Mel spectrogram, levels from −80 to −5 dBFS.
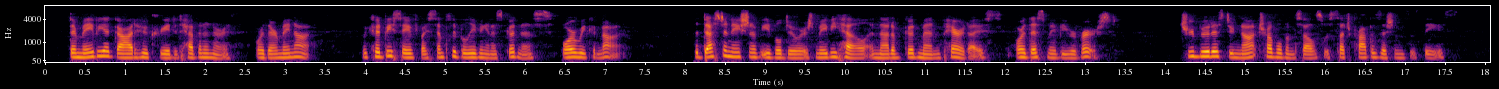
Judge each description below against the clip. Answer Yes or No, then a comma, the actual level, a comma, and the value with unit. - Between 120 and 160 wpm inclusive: No, average, 195 wpm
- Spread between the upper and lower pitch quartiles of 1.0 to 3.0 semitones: Yes, narrow, 2.6 semitones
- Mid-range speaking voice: Yes, medium, 175 Hz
